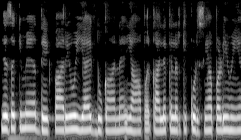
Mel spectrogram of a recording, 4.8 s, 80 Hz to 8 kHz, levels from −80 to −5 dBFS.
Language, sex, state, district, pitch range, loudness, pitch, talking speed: Hindi, female, Uttar Pradesh, Jyotiba Phule Nagar, 220-235 Hz, -16 LUFS, 230 Hz, 260 wpm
